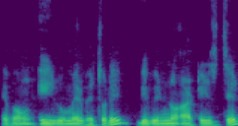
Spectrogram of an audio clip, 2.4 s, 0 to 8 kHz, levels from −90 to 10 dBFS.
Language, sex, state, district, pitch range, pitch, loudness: Bengali, male, West Bengal, Jhargram, 90-100 Hz, 95 Hz, -17 LUFS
